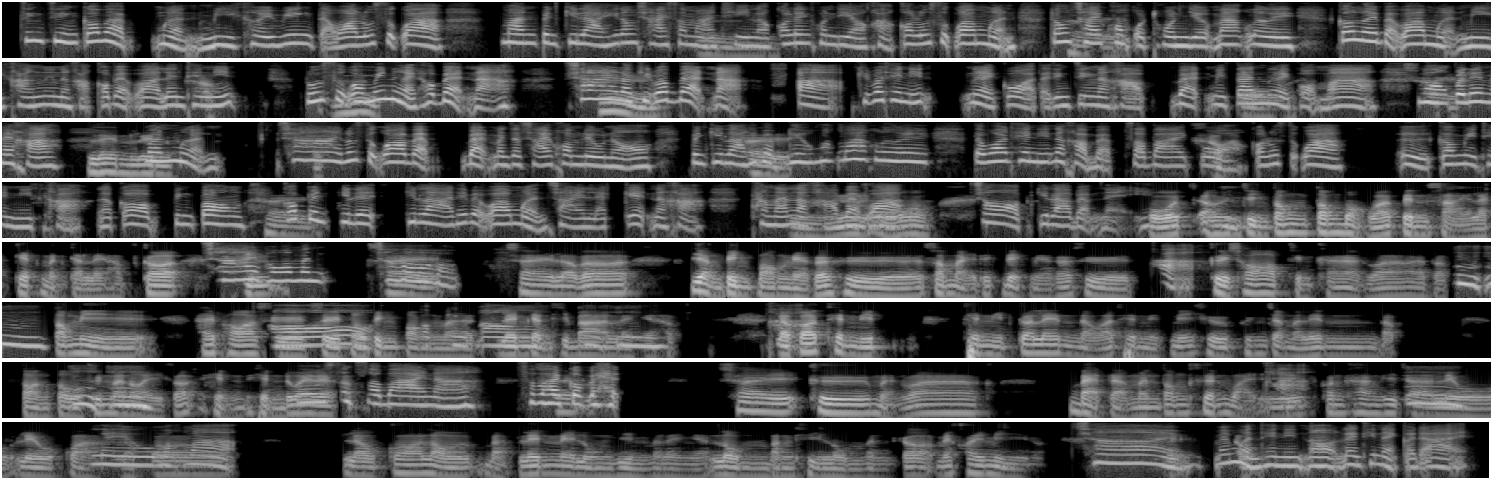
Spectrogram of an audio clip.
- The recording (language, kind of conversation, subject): Thai, unstructured, การออกกำลังกายช่วยให้จิตใจแจ่มใสขึ้นได้อย่างไร?
- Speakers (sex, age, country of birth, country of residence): female, 30-34, Thailand, Thailand; male, 30-34, Thailand, Thailand
- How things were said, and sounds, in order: tapping; other background noise; laughing while speaking: "ชอบ"; laughing while speaking: "สบายกว่าแบด"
